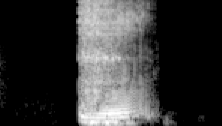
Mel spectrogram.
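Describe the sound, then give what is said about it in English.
A single loud fart noise blown with the mouth, a buzzy, sputtering raspberry lasting about half a second, standing alone in silence with no talking around it. “Funny thing about that little fart sound I made.”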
